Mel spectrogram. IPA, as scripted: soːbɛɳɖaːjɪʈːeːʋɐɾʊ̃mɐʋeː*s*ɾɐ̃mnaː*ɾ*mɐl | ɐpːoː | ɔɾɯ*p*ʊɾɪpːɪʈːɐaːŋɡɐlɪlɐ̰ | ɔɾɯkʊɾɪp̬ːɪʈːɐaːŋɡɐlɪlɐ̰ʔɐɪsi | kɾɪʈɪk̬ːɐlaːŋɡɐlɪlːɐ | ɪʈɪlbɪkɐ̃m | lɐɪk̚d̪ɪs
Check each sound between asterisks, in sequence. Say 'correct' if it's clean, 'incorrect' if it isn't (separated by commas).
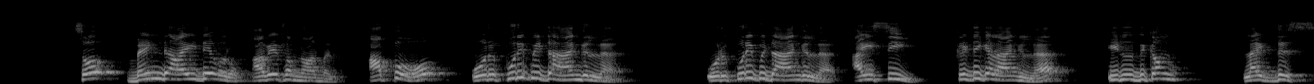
incorrect, correct, incorrect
